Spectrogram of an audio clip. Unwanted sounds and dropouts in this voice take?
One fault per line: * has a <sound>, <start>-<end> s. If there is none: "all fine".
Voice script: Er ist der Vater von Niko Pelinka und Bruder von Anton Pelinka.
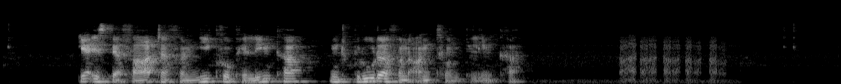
* has a laugh, 6.2-7.3 s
